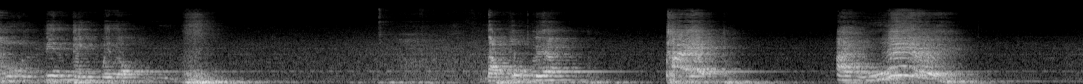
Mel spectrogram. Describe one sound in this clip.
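An elderly man preaches with animation through a microphone and loudspeakers, in a reverberant room.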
